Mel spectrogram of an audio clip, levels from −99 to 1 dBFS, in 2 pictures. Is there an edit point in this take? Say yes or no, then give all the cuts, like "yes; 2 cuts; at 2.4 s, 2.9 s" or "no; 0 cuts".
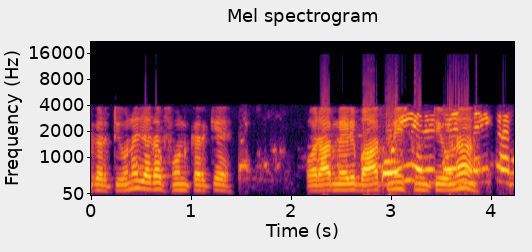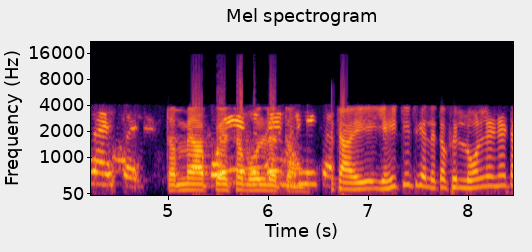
yes; 1 cut; at 6.7 s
